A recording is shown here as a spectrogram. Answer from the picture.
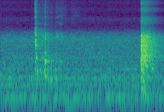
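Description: Two knocks from things being handled while cooking: a light click about half a second in, then a short, sharp knock near the end.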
